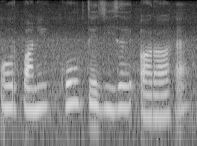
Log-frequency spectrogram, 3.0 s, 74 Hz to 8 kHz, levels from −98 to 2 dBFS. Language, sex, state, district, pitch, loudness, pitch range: Hindi, female, Uttar Pradesh, Shamli, 255 Hz, -19 LUFS, 195-260 Hz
